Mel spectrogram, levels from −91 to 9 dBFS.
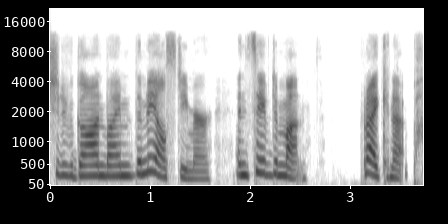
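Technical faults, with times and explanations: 1.69–1.73 s: short concealed packet loss. About 20 ms of speech never arrived. The receiver continued the last sound to fill it, leaving a brief smear.
2.31–2.35 s: short stall from a late packet. A packet came late and the buffer ran dry. The last sound was held about 21 ms, then speech resumed intact.
2.43–2.48 s: short concealed packet loss. Another 20 ms went missing. About 31 ms of synthetic continuation blends back, heard as a brief wobble.
3.12–3.16 s: short concealed packet loss. Roughly 20 ms of speech was lost and patched with extrapolated sound, giving a short smear before normal audio returns.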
